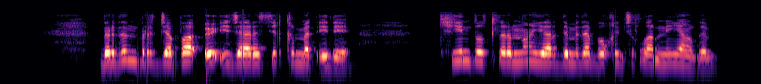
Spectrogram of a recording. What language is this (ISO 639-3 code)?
uig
